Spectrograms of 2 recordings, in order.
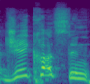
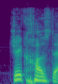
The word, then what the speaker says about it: Husden: So yeah, Jake Hudson or Husden, Jake Husden. Everyone calls him Jake Hudson, but it's spelled Husdon, Jake Husden.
